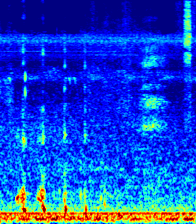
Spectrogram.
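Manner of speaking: a breathy laugh under the breath; stifled giggle, almost silent; whispered laugh. Real, not acted. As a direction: let a soft, voiceless laugh slip out. Reader breaks off, whispering.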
